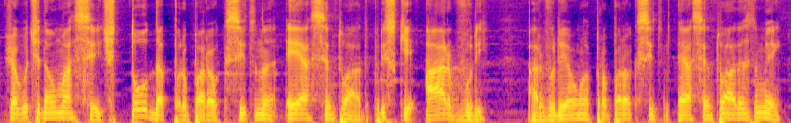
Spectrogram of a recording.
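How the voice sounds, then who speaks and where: A man's voice: on the low side, moderate pace. A man teaching a recorded lesson, walking through exercise answers step by step and checking in with the listener often. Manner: explanatory, checks in with "tá?" and "beleza?".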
